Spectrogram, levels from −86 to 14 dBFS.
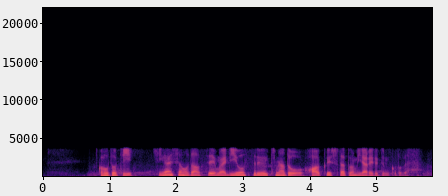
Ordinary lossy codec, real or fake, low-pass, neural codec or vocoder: none; fake; 3.6 kHz; codec, 16 kHz, 1 kbps, X-Codec, HuBERT features, trained on balanced general audio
